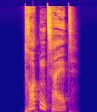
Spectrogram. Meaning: dry season
- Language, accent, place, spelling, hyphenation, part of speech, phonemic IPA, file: German, Germany, Berlin, Trockenzeit, Tro‧cken‧zeit, noun, /ˈtʁɔkn̩ˌt͡saɪ̯t/, De-Trockenzeit.ogg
